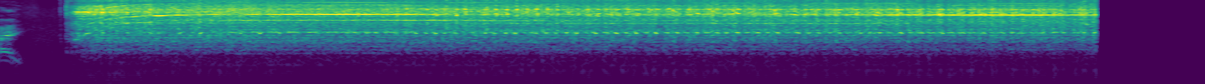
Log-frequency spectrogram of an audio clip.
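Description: SDS hammer drill with a half-inch masonry bit drilling into a concrete foundation wall, one of a ring of holes drilled around a marked circle to cut the opening. It starts about a third of a second in, rises slightly in pitch as it comes up to speed, runs steadily, and stops abruptly near the end.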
